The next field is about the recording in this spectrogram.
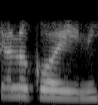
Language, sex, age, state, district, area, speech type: Dogri, female, 18-30, Jammu and Kashmir, Udhampur, rural, conversation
